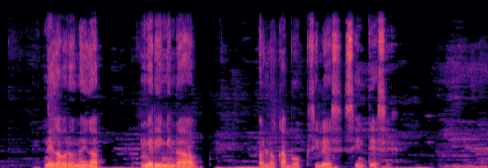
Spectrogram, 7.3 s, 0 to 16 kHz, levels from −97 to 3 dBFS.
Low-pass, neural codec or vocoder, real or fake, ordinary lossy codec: 14.4 kHz; none; real; none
